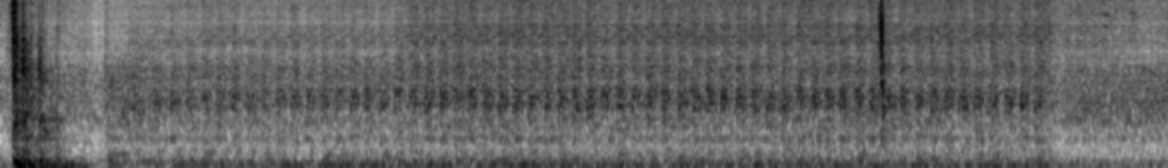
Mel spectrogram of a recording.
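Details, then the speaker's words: Car won't start: steady churning starter crank for several seconds with no catch or firing; not a carburetor issue, no ignition power, ignition LED doesn't come on. "doesn't sound like it's got any ignition well the axle won't break this way that is like no ignition yeah it's not even trying to fire that's not a carburetor thing that's something else"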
